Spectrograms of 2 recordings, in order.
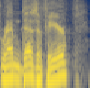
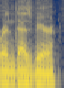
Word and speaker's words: remdesivir: Number one, the FDA approves emergency use of remdesivir. Now, I hope I'm pronouncing that right. Remdesivir, R-E-M-D-E-S-I-V-I-R.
